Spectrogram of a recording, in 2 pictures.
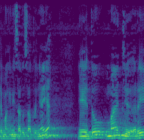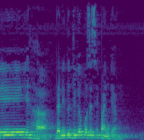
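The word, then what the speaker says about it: مَجْرٰىهَا: ayat-ayat yang di luar jadi majreha walaupun harokatnya adalah fathah ya walaupun harokatnya fathah itu cara bacanya Bismillahi majreha wa mursaha dan bacanya juga Mad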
